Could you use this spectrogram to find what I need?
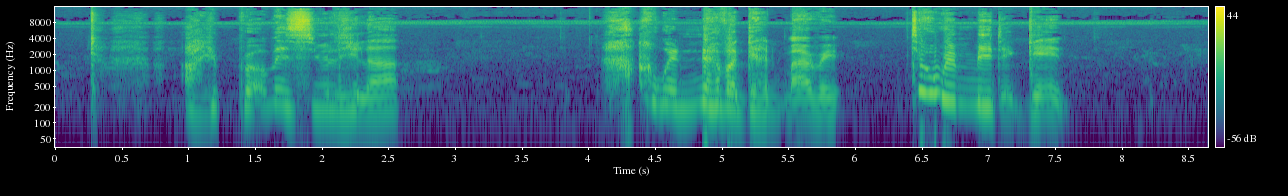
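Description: A young man speaks in a tearful, pleading voice close by.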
